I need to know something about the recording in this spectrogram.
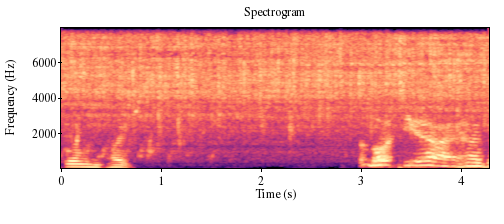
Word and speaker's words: Uilleann: a lot of people pronounce it like that, but it looks like Uilleann pipes. I think it's pronounced Uilleann pipes.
